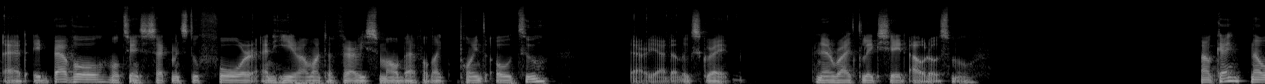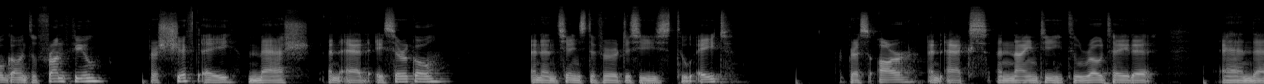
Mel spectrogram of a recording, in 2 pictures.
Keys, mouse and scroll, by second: 0.7-2.5 drag, 2.7-5.5 drag, 5.5 scroll down 1, 5.7 click, 6.2 click, 6.5 right click, 7.6-8.1 drag, 8.1-10.1 middle drag, 10.1-10.6 scroll down 2, 10.6-11.7 middle drag, 11.7 `, 14.0 shift+a, 17.3-21.2 drag, 21.2 r.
